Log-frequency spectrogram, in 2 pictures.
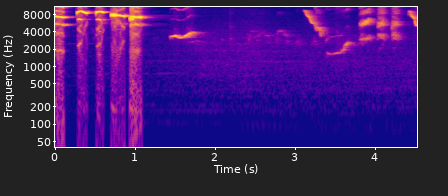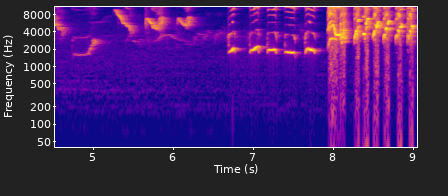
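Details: Orange-headed thrush song for stirring breeding condition and drawing an answer. Fast, sharp notes open, then a quiet spell, soft varied mimicking twitters, and a dense closing run of loud, rapid notes.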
